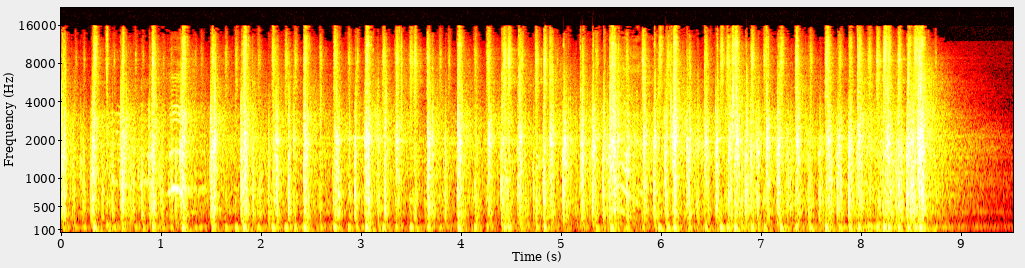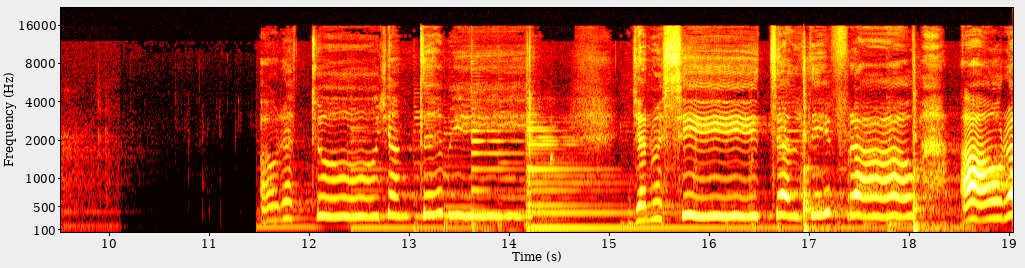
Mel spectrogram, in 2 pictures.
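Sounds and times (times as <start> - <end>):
shoes stamping on stage floor: 0.0 - 9.1.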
